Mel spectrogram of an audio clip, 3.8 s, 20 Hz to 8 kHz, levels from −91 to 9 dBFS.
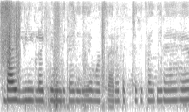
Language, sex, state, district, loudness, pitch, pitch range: Hindi, female, Bihar, Saharsa, -35 LUFS, 235 Hz, 230-235 Hz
